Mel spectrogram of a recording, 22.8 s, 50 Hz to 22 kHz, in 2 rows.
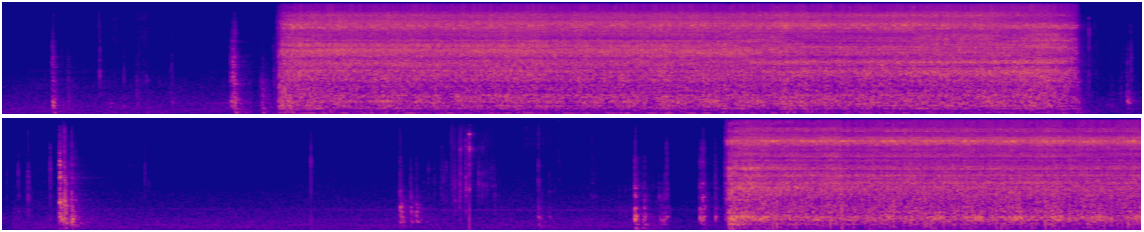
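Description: A power tool removes two 8mm bolts from the air intake area of a 2009-2019 Ford Flex. It runs in two long, loud, continuous whirring bursts, separated by a quieter stretch of small clicks and handling noises.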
